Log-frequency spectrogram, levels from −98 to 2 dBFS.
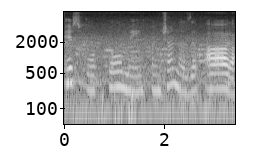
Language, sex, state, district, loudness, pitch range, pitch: Hindi, female, Madhya Pradesh, Umaria, -17 LUFS, 240-285 Hz, 250 Hz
